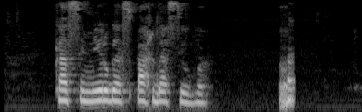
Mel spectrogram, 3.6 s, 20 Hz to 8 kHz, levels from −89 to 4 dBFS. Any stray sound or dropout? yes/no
yes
